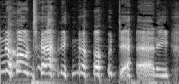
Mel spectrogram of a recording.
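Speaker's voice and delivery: high, slow whiny plea, laughing through it; dad imitating his son begging him to stop; hammed-up childish no daddy; dramatic protest. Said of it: "He gets real dramatic".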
